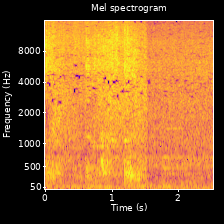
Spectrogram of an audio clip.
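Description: A spoon scrapes and stirs food in a metal pan.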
